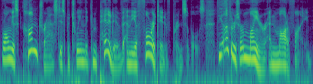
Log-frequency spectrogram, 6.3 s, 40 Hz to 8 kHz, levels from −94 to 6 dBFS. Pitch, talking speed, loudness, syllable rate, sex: 175 Hz, 160 wpm, -19 LUFS, 6.0 syllables/s, male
